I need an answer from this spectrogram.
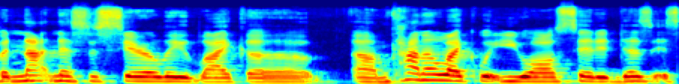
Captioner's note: none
